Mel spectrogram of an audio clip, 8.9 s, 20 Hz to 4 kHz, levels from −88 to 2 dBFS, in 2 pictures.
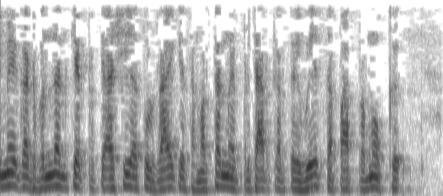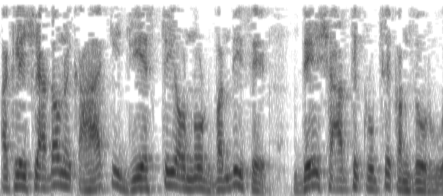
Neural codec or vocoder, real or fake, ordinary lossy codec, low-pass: none; real; none; 3.6 kHz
